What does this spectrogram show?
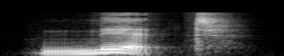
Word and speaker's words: knit: The Anglo-Saxons also gave us the word knit, which comes from the same root as the word knot. And that silent K at the beginning of knit and knot was actually pronounced in Old English, and that's why it's still there in modern English.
